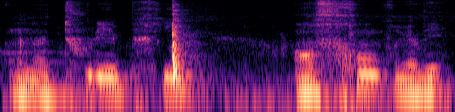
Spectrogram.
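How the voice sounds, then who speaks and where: A man's voice: mid-range voice, normal speed. A young Frenchman casually guiding a night exploration vlog with spoken commentary as he goes through an abandoned house. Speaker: urban explorer guiding the visit. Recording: echoey empty house, noticeable noise.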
